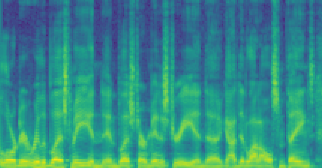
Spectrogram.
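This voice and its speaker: A man with a Southern US accent talks over noticeable background noise. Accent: Southern twang. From US South, Georgia. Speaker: podcast co-host, former minister. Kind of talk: casual chat. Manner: halting, many fillers.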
